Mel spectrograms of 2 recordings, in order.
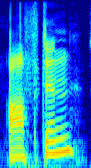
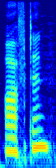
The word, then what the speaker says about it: often: O-F-T-E-N. How do you say it? – O-F-T-E-N. Often. – Often. – Yeah, that's what you guys say, but that is incorrect. It is often. The T is silent. Do not say often.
